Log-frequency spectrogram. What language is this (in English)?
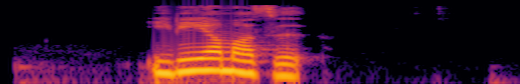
Japanese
